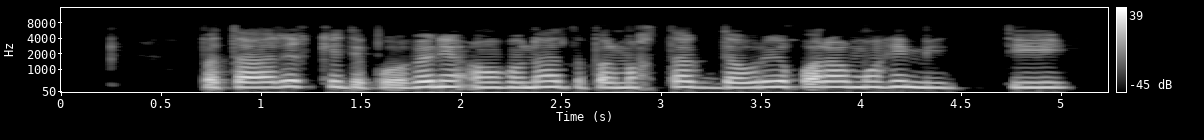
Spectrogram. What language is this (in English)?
Pashto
